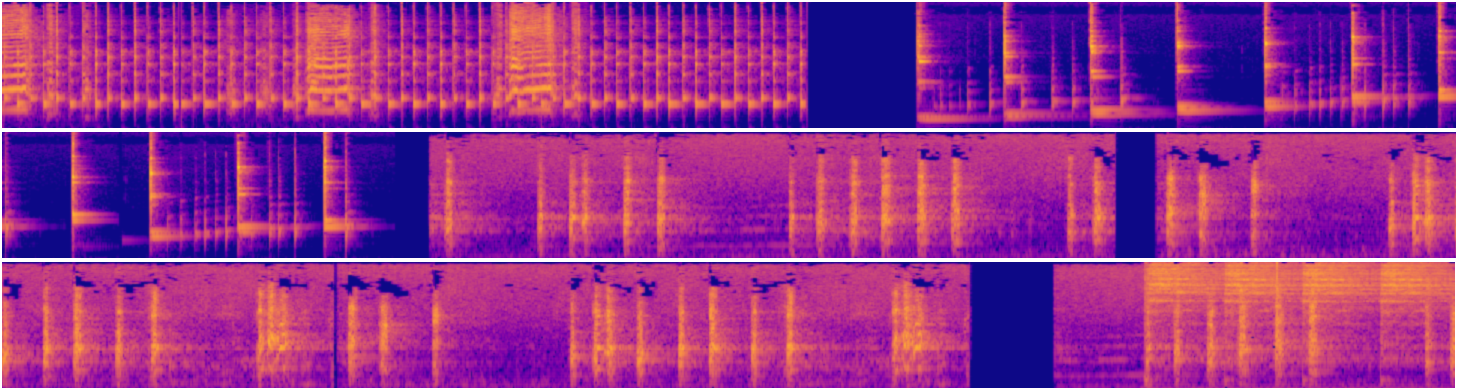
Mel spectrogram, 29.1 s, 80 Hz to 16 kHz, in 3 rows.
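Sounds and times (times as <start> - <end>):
chicken clucking: 0.0 - 4.0, 12.6 - 25.8, 26.9 - 29.0.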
